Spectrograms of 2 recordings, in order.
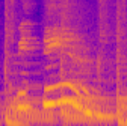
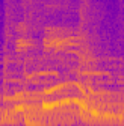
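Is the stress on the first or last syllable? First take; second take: last; last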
